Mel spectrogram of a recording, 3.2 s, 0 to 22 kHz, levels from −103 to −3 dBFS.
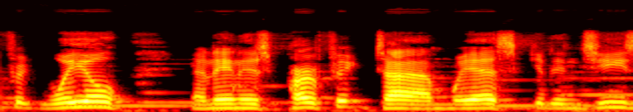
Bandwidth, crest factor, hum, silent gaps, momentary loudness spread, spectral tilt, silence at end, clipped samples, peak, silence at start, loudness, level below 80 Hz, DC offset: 7 kHz; 18 dB; none; none; 11 LU; -6 dB/octave; 0 s; under 0.1%; -4 dBFS; 0.05 s; -23 LUFS; -62 dBFS; under 0.1%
